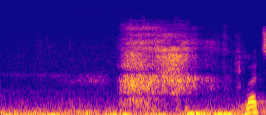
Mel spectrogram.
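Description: A man draws a quick, audible breath through the podium microphone, about a second in, as he pauses between sentences of a talk. A low steady hum sits underneath, and his speech starts again near the end.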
